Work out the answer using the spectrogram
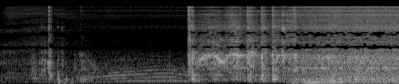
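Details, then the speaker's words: Car with a failing battery in cold weather, voltmeter on the battery reading 13.5 V before cranking: the starter grinds over in an even, laboured beat about four times a second before catching as the battery sags under cranking load. "what's happening now it's getting cold out and this battery is no good I'm going to show you why"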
